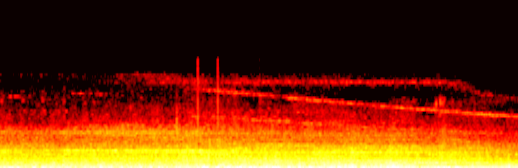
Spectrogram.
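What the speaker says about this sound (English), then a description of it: "Runaway train." A train in the factory-building video game Foundry rumbles steadily along its track, a continuous broadband roar with a faint whine and a couple of brief high clicks.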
